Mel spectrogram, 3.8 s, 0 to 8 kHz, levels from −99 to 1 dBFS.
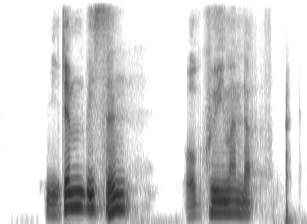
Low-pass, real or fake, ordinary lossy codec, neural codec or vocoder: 7.2 kHz; fake; AAC, 48 kbps; codec, 16 kHz in and 24 kHz out, 0.4 kbps, LongCat-Audio-Codec, four codebook decoder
